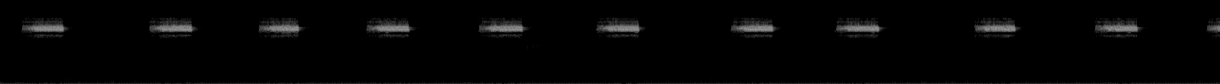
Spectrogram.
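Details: Cricket of spring and summer calling: high buzzy chirps, each about half a second long, repeated steadily roughly once a second, eleven bursts in all, over a quiet, otherwise silent background.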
